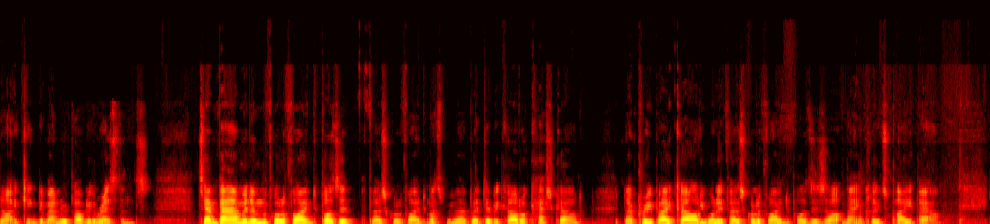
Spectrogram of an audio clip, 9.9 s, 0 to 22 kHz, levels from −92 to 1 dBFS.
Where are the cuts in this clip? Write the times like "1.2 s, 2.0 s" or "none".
0.9 s, 2.7 s, 4.3 s, 7.0 s, 8.4 s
